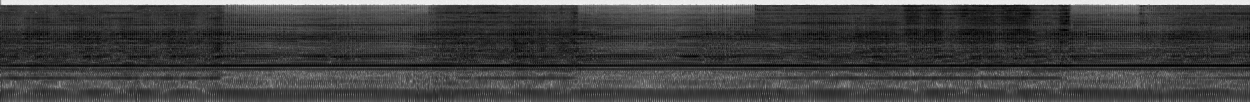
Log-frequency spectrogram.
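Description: A bench grinder motor hums steadily.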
